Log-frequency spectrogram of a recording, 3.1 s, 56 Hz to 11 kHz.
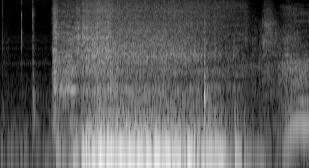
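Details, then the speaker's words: Nissan S13 200SX Turbo abandoned for years, first start after fixing a no-spark ground cable to the igniter coil; fuel pump not heard: brief crank, catches, runs unevenly and sags, barely firing; rough running after long storage, no oil pressure noted. "It bloody runs. Come on! Oh, it's running bad."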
